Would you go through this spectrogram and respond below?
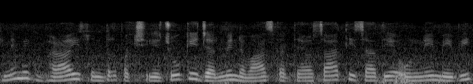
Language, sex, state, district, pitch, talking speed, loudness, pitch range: Hindi, female, Jharkhand, Jamtara, 190 Hz, 280 wpm, -30 LUFS, 175-210 Hz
